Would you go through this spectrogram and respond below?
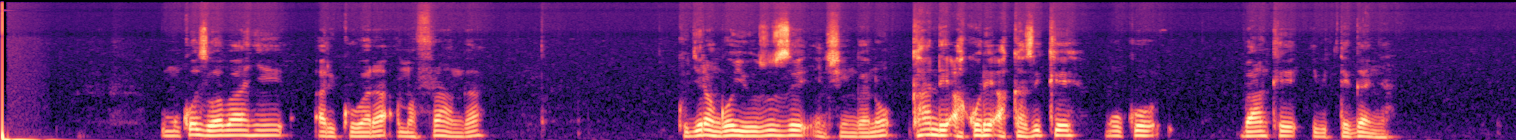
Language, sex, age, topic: Kinyarwanda, male, 18-24, finance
